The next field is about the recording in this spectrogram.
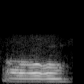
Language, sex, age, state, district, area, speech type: Bodo, male, 45-60, Assam, Chirang, urban, conversation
